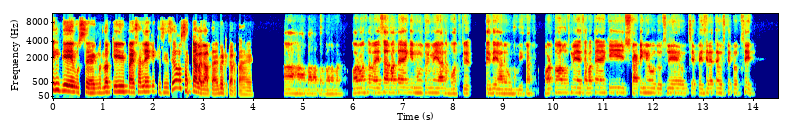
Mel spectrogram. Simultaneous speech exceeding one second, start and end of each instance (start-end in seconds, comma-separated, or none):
none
